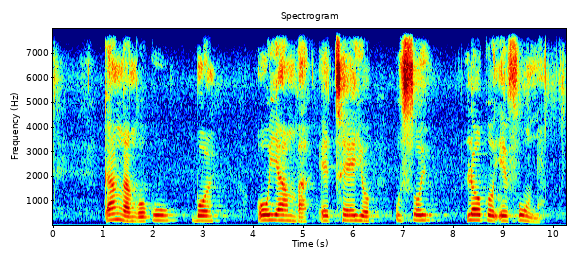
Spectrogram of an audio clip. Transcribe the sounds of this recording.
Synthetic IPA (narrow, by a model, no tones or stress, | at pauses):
kʼaŋɡʱaŋɡʱokʼu | ɓɔ | ɔjambʱaɛtʰɛjɔ | usɔ | lɔk̬ʼɔʔefuːnɛ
